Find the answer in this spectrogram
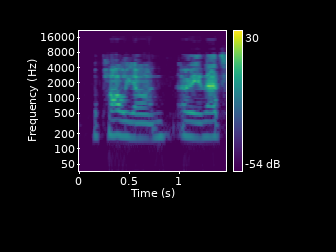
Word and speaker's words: Apollyon: It was like I wasn't I mean, it looked, yeah, I focused on the Apollo and then add the Eon, Apollyon.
